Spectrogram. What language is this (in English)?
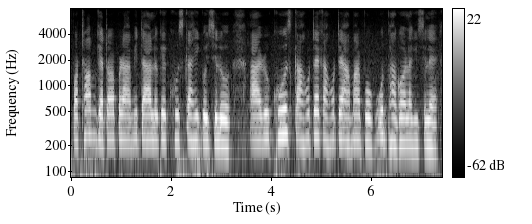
Assamese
